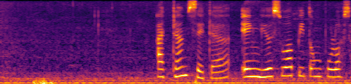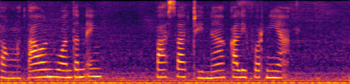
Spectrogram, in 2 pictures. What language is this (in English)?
Javanese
